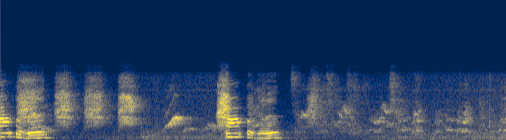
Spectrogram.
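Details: Green-winged macaw pair and baby saying hello and I love you: a series of rapid squawky syllables, then two gliding word-like phrases, fading into softer chatter.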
